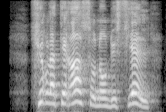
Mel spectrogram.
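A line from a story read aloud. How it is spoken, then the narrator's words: Exclaimed again. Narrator (French): s'écria encore Grandchamp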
